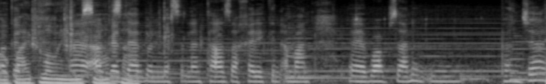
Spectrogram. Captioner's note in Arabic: الصوت المنطوق الكردي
